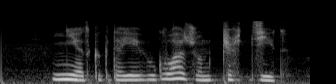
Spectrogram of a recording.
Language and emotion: Russian, angry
